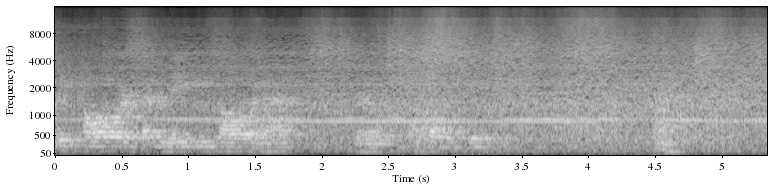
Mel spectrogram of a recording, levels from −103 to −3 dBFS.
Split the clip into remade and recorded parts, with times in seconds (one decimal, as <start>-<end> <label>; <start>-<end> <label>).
0.0-0.7 remade; 0.7-3.9 recorded; 3.9-5.3 remade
